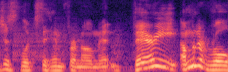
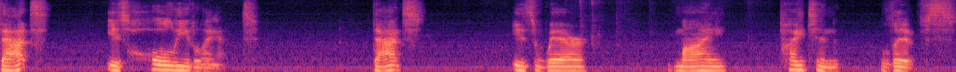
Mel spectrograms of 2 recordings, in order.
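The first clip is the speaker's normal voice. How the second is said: snarled voice. Voicing a character who snarls at another during a standoff: snarling. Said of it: "just snarls and says".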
